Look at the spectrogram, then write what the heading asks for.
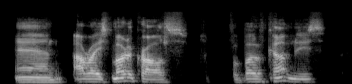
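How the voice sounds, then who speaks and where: Against a quiet background, a man with a North Carolina accent speaks in a bright, sharp tone. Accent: Southern US (North Carolina). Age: 60s. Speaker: dealership owner. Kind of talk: casual interview, storytelling.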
